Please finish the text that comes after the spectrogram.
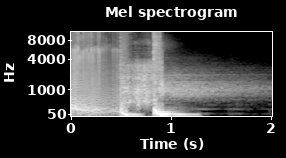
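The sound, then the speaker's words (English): A loud, buzzy whoopee cushion fart rasps out, with two deeper blurts mid-way before the air sputters and fades into a trailing hiss. No one speaks. “If everyone knows the whoopee cushion, why does no one get credit for it?”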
